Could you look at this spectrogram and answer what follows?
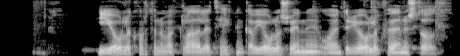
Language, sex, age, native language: Icelandic, male, 30-39, Icelandic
